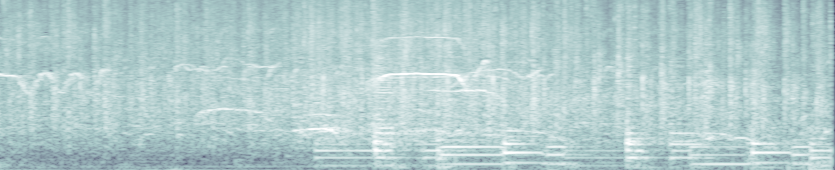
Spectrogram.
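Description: Audience applause at a live blues show. About three seconds in, the band starts the next song with guitar and bass notes, one high note held for about a second.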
